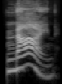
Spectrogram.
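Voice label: "nine", English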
